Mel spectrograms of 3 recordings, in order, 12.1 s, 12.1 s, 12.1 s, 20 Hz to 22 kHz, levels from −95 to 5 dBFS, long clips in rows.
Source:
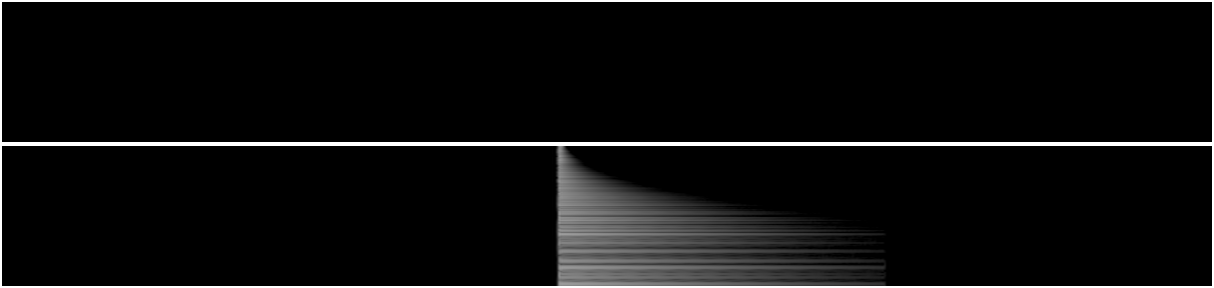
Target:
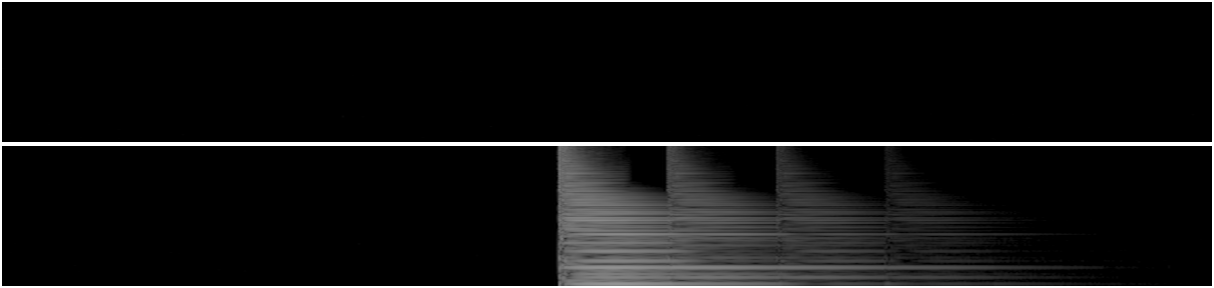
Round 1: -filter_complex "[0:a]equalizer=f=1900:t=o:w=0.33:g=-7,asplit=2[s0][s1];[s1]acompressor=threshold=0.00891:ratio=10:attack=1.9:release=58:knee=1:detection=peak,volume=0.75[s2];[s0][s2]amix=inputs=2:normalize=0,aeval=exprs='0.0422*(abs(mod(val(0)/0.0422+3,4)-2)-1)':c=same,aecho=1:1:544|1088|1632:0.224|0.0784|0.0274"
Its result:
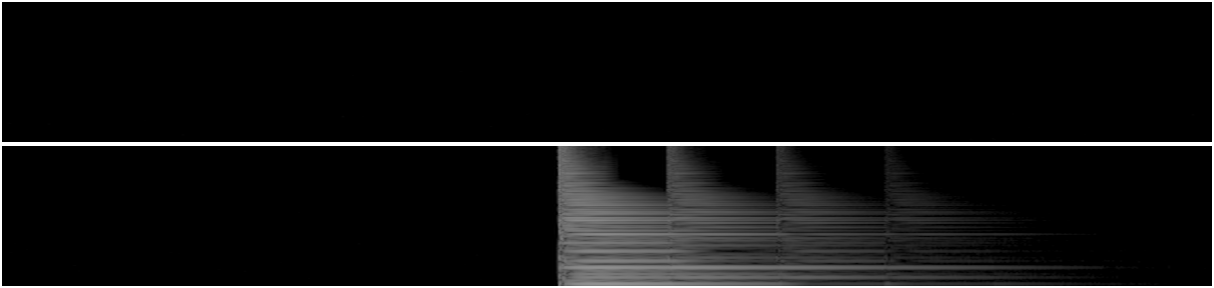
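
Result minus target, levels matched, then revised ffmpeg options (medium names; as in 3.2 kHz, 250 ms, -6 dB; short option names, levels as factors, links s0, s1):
compression: peak gain reduction +6.5 dB
-filter_complex "[0:a]equalizer=f=1900:t=o:w=0.33:g=-7,asplit=2[s0][s1];[s1]acompressor=threshold=0.0211:ratio=10:attack=1.9:release=58:knee=1:detection=peak,volume=0.75[s2];[s0][s2]amix=inputs=2:normalize=0,aeval=exprs='0.0422*(abs(mod(val(0)/0.0422+3,4)-2)-1)':c=same,aecho=1:1:544|1088|1632:0.224|0.0784|0.0274"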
